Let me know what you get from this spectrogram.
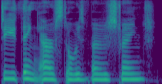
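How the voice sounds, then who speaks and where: A man's voice: sits high, flat delivery, brisk, creaky, no echo. A man hosting a live radio show from a studio. He jokes with his guest and rambles with lots of restarts and fillers. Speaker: radio host. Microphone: studio mic.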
